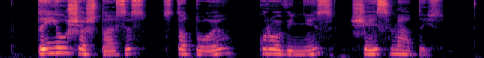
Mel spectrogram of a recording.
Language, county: Lithuanian, Alytus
